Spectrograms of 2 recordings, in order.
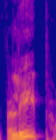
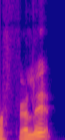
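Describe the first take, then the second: First: Philippe with a long ee ending; Philippe pronunciation. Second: Philip with a short i ending; Philip pronunciation. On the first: Weighing how to read a viewer's name, Philippe with long ee. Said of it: "I'm gonna say Philippe". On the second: Weighing how to read a viewer's name, Philip with short i. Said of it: "Philippe or Philip?". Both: Shown as a demonstration.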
